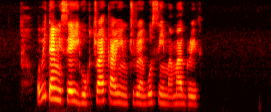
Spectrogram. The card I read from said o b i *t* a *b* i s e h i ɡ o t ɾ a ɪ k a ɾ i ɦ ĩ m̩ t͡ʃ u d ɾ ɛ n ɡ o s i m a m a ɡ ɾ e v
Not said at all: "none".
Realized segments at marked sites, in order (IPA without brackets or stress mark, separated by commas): t, m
